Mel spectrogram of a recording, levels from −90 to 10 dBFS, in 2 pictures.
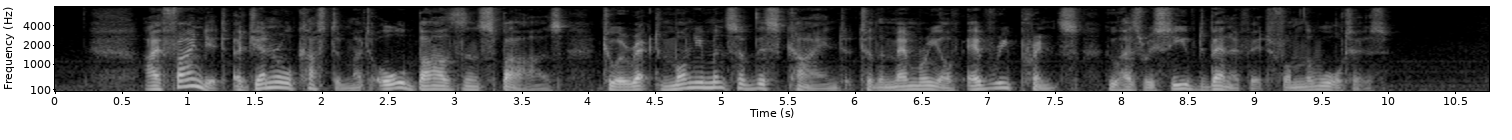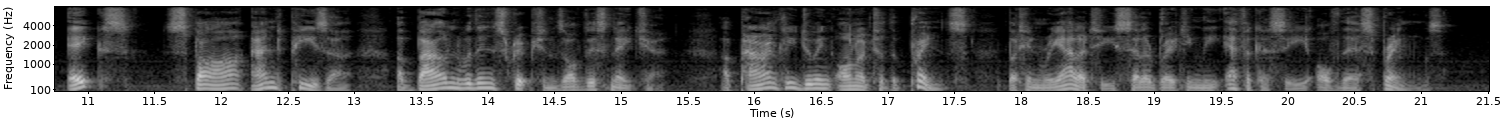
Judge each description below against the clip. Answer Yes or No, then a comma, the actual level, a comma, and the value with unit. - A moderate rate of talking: Yes, average, 155 wpm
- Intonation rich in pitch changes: Yes, wide, 8.6 semitones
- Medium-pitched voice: No, low, 120 Hz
